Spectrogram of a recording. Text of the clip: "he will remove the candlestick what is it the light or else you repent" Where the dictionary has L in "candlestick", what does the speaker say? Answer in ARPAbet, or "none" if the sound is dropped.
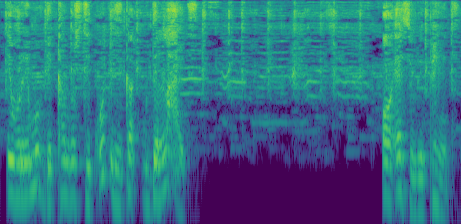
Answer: none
